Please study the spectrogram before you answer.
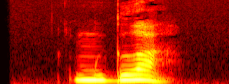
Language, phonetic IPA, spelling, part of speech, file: Russian, [mɡɫa], мгла, noun, Ru-мгла.ogg
- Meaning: 1. darkness 2. mist, haze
